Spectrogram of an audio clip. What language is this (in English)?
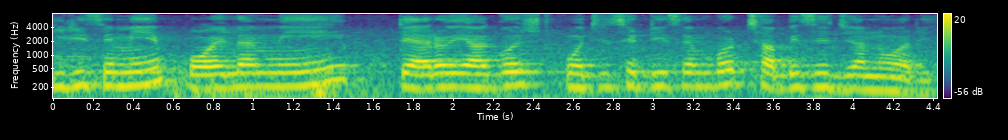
Bangla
